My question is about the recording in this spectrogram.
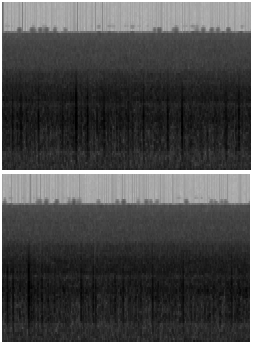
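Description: Steady hiss with faint, irregular clicks scattered through it, like static.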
